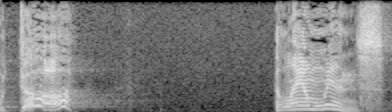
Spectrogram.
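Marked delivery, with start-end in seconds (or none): 0.0-0.7 loud, high mock-obvious outburst; emphatic duh. Preacher acting his first reaction in heaven, a loud duh. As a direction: blurt it out high, as if utterly obvious.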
